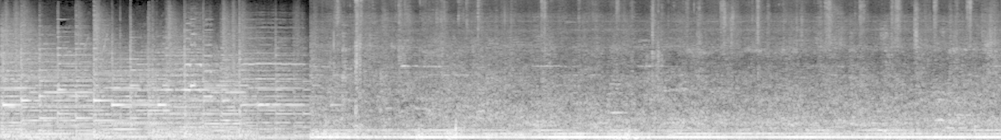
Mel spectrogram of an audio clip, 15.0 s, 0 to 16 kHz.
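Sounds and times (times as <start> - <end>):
vehicle engine running: 4.7 - 15.0.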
